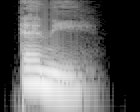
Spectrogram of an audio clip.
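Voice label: "any", American English, female; everyone-can-use-english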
